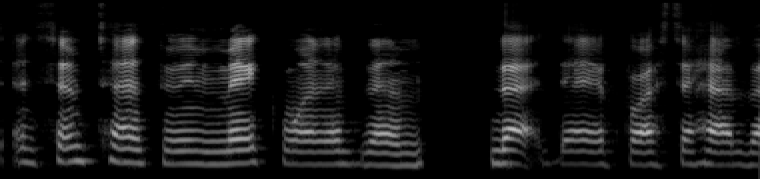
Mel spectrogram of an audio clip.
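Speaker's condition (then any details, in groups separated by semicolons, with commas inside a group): ALS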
